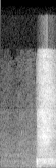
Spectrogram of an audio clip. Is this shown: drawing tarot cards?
no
